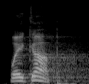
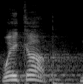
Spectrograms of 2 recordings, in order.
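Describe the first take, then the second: First: Said in the usual way. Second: Louder wake up. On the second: Acted. King rouses the stunned friends, Wake up! called louder.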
